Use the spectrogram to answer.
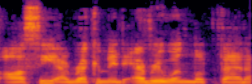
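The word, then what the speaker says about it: OSSI: Tom Michaels, professor of horticulture at the University of Minnesota and founder of the Open Source Seed Initiative, pronounced Aussie.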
